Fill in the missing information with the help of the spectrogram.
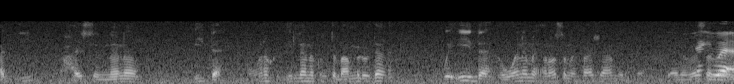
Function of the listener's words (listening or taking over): taking over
